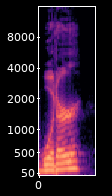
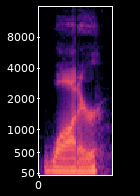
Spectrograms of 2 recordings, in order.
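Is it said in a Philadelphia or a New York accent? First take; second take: Philadelphia; New York. First: It is said in a Philadelphia accent. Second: It is said in a New York accent.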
